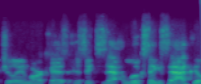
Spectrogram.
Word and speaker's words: Julian Marquez: that a catchweight bout julianne moore qez what's the point of that mispronunciation okay okay missing wait by for it was there it was the awkward pronunciation that's romantic as you're going for a movie about julian mark how's mark how's Julian Marquez yeah ver silesia de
